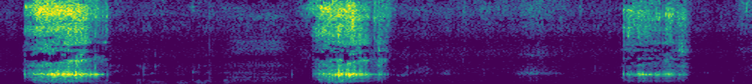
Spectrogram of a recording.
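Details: Person snoring during sleep: three loud, harsh breathing bursts a few seconds apart, with quieter rattly breaths between them.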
